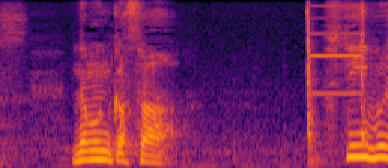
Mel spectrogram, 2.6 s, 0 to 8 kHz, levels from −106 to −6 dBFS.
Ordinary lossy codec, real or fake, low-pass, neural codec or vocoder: none; real; none; none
